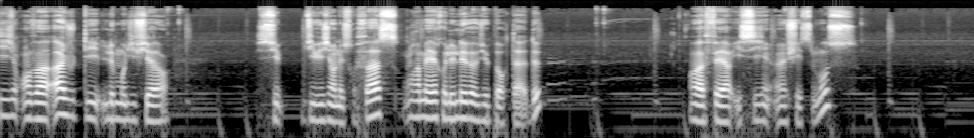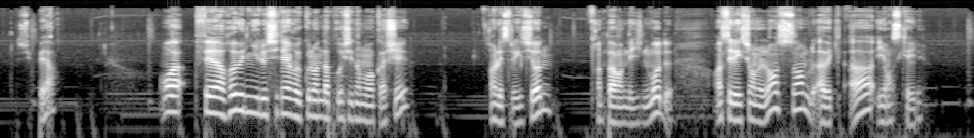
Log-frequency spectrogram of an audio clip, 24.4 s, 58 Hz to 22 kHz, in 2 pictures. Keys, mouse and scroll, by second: 2.0-5.0 drag, 5.8-8.6 drag, 8.6 w, 10.7-13.8 middle drag, 15.2 click, 18.1 click, 19.4 Tab, 21.0 a, 21.4 a, 21.7 a, 22.9 s.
